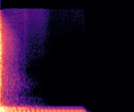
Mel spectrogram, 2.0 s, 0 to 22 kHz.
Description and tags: Kick Of God Wet 010
kick, set, kit, realistic, god, pack, drumset, drum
